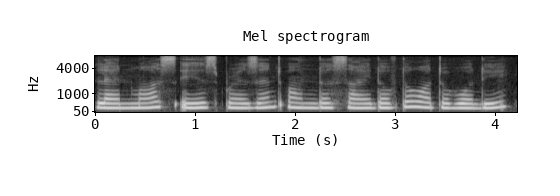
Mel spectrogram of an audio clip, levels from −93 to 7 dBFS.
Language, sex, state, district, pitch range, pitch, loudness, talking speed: English, female, Assam, Kamrup Metropolitan, 235-260 Hz, 245 Hz, -14 LUFS, 140 wpm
